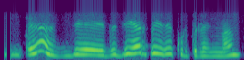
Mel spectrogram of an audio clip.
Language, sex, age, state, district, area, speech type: Tamil, female, 30-45, Tamil Nadu, Nilgiris, urban, conversation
